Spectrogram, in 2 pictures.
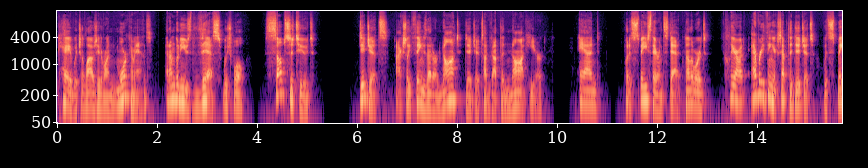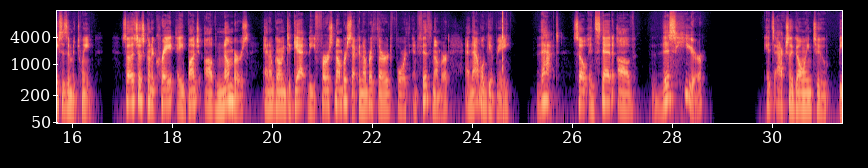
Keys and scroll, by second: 1.9 super+v, 24.6 Return.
